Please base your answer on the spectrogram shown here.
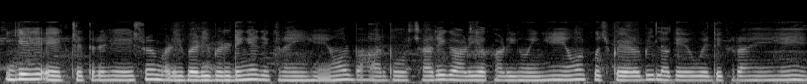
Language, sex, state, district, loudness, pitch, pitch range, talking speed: Hindi, female, Madhya Pradesh, Bhopal, -18 LUFS, 195 Hz, 195-210 Hz, 210 wpm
